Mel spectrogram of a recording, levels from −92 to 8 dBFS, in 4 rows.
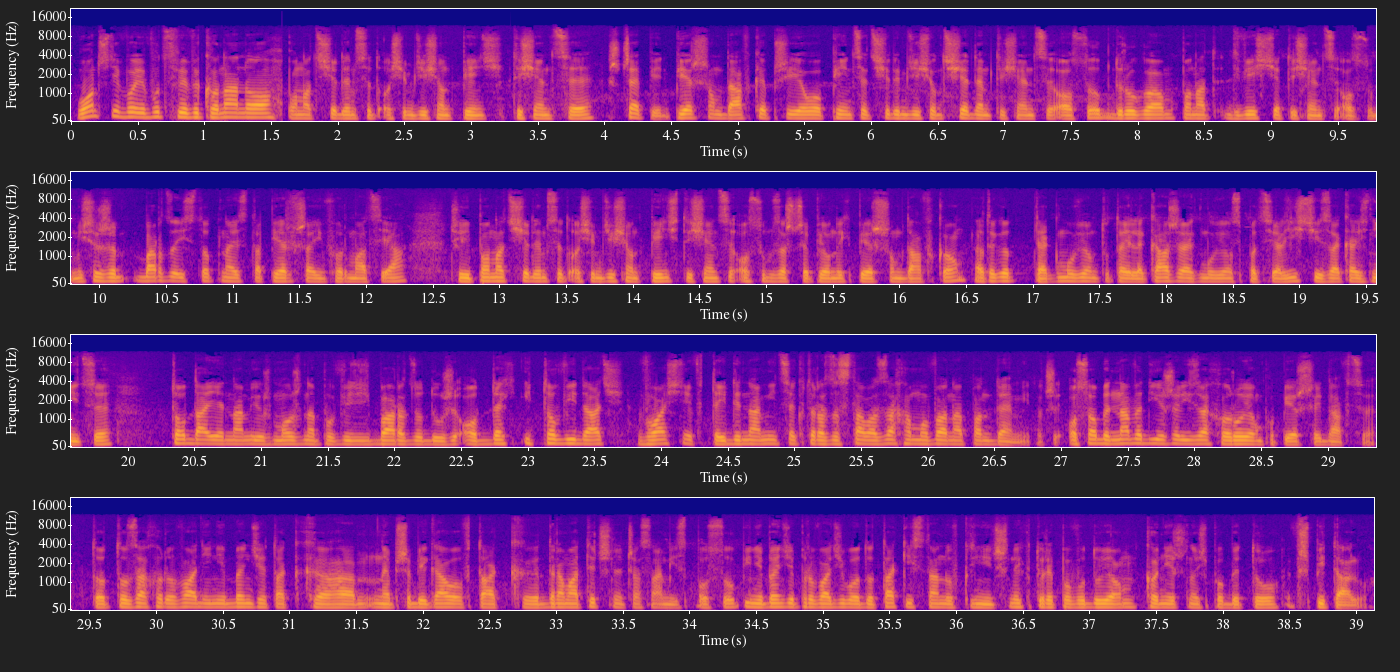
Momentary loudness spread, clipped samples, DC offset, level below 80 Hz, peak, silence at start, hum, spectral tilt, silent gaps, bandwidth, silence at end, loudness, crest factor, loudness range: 6 LU; under 0.1%; under 0.1%; -64 dBFS; 0 dBFS; 0.05 s; none; -5.5 dB/octave; none; 11.5 kHz; 0.05 s; -18 LUFS; 16 dB; 1 LU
